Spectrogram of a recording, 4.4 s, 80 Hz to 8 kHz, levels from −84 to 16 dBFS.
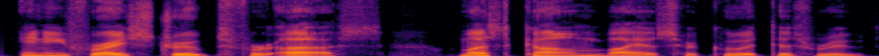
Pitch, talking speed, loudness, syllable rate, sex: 120 Hz, 150 wpm, -20 LUFS, 3.9 syllables/s, male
